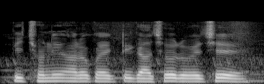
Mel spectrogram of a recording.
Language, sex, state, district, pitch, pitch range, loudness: Bengali, male, West Bengal, Cooch Behar, 145 Hz, 140-150 Hz, -15 LUFS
